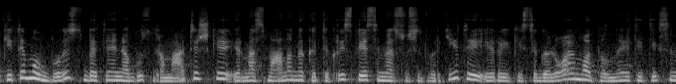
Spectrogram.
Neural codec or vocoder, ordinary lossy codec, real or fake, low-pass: vocoder, 44.1 kHz, 128 mel bands every 512 samples, BigVGAN v2; Opus, 16 kbps; fake; 14.4 kHz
